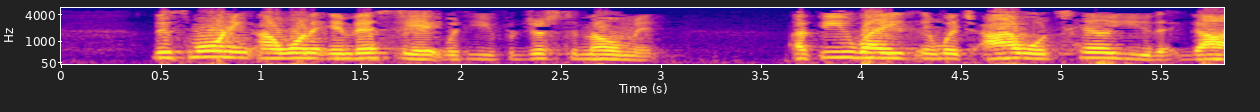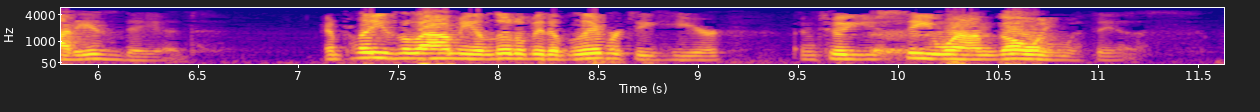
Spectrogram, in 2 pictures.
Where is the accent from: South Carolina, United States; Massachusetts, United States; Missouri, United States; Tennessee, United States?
Tennessee, United States; Humboldt; also born or lived in Cookeville; Lived there my whole life, except for a little while I lived in Cookeville. Born and raised in Humboldt, though.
